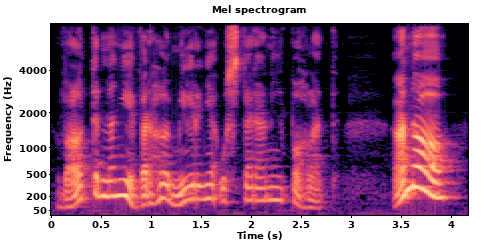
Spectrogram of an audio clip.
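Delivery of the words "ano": obliging helper. A narrator's reading. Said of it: "přikývl".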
